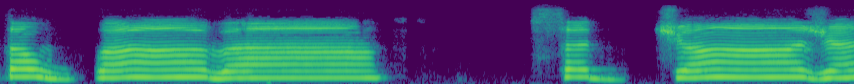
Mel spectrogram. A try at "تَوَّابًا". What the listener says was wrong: نہیں نہیں نہیں نہیں نہیں نہیں، یہ پورے چار الگ الگ ورڈز ہیں، الگ الگ پڑھیے اس کو.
